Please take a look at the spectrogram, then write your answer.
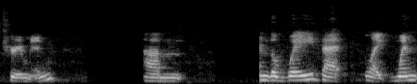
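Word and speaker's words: Trymon: I remember it was a name that is pronounced very differently than it's spelled. Truman. Truman, yes. Spelled Tryman, but pronounced Truman.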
